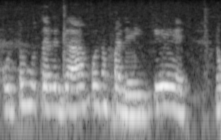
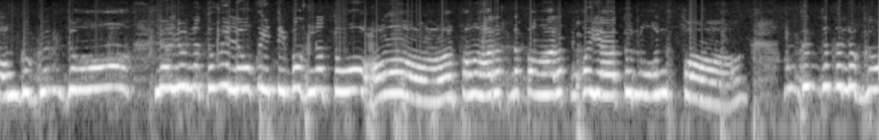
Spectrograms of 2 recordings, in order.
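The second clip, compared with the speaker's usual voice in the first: gushing excitement; 7 semitones higher, 5 dB louder than usual. Acted. Girl gushing over bag.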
